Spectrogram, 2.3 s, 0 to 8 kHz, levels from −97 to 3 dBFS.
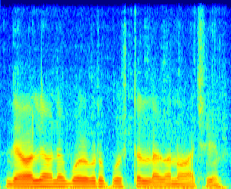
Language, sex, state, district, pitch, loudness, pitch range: Bengali, male, West Bengal, Cooch Behar, 120 Hz, -17 LUFS, 115-125 Hz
